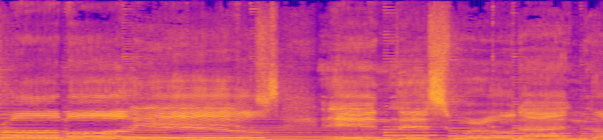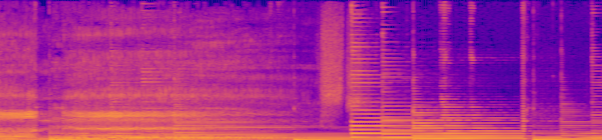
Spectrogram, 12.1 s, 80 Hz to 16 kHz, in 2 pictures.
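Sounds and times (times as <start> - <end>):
man singing a hymn: 0.0 - 9.6
strummed acoustic guitar: 0.0 - 12.0.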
